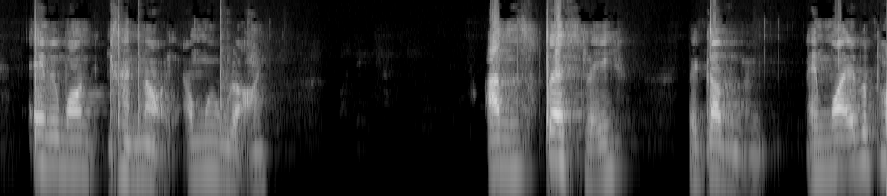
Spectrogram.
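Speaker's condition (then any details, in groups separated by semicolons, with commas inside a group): Cerebral palsy; wheelchair user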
